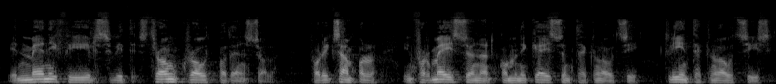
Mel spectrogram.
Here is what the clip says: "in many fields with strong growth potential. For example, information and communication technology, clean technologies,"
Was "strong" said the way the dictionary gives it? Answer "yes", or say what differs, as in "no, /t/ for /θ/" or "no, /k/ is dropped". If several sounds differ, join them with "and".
yes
